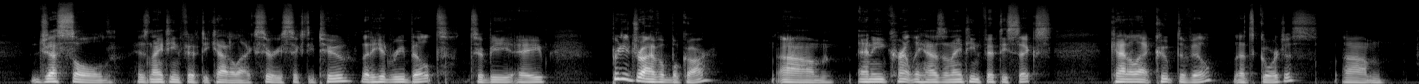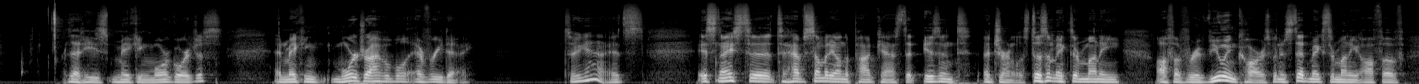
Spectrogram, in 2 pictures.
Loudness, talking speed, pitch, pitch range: -19 LUFS, 155 wpm, 110 Hz, 100-125 Hz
